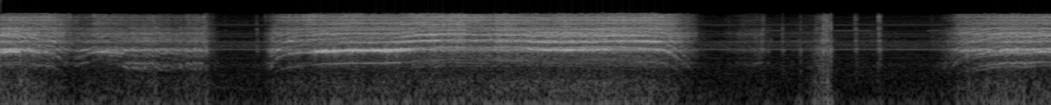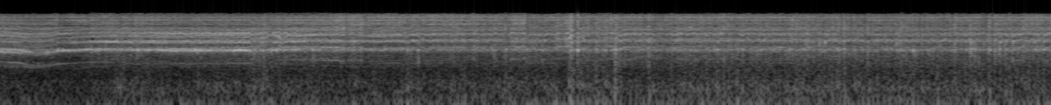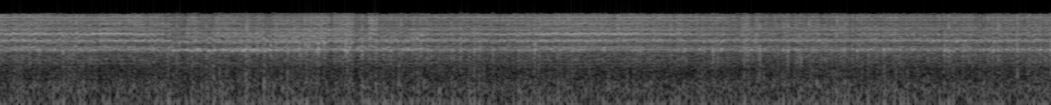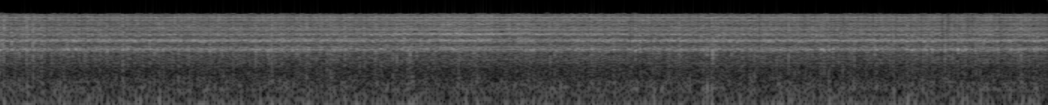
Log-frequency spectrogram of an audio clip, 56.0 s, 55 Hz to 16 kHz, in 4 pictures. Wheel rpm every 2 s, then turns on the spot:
80, 50, 150, 160, 40, 10, 100, 140, 150, 160, 170, 170, 160, 160, 160, 150, 160, 160, 160, 160, 160, 160, 160, 160, 160, 160, 160, 160.
none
